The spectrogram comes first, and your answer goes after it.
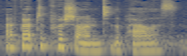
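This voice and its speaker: A woman voicing a tall, smooth male henchman in a storybook, breezy and mock-polite with casual menace. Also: lowish voice, brisk, slight background noise. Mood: brisk, businesslike.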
